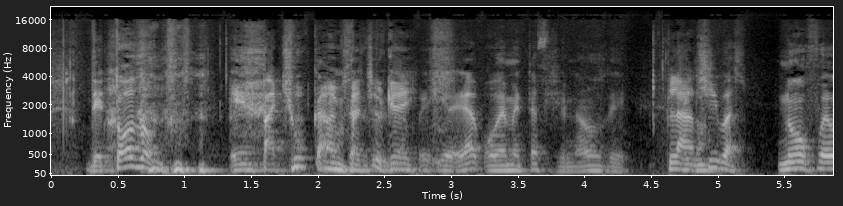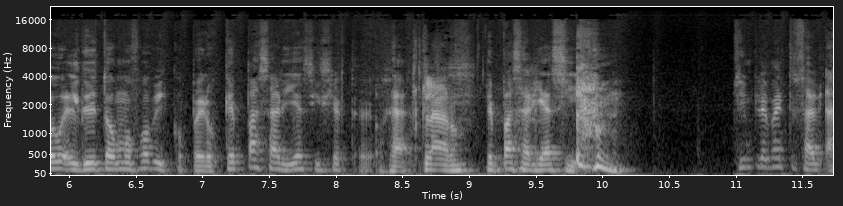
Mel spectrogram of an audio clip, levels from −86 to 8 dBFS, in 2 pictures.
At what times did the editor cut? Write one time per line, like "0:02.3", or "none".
none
